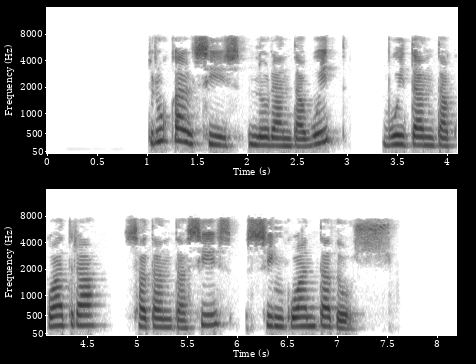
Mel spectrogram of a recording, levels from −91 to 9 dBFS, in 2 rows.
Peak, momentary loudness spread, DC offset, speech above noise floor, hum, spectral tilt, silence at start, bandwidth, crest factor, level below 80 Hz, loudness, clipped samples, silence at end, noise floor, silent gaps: -2 dBFS; 9 LU; under 0.1%; 70 dB; none; -3 dB/octave; 1 s; 8 kHz; 18 dB; -62 dBFS; -18 LUFS; under 0.1%; 0.65 s; -88 dBFS; 3.16-3.31 s, 4.79-4.86 s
